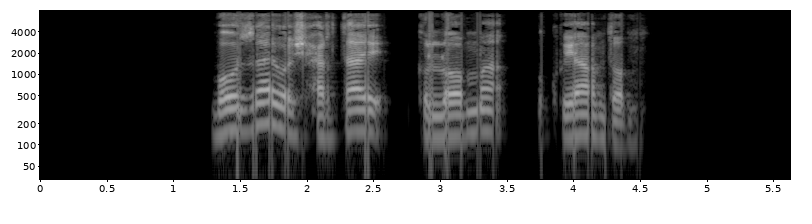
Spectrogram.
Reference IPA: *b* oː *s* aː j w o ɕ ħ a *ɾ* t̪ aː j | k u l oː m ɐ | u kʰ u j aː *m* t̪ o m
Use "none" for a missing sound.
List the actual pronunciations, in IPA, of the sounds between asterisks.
b, z, ɾ, m

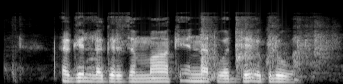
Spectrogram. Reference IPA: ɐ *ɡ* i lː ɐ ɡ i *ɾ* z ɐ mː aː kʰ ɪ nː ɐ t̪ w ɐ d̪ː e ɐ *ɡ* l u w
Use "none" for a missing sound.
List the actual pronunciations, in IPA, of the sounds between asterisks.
ɡ, ɾ, ɡ

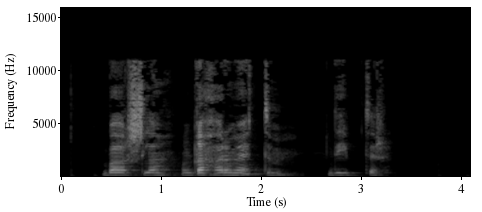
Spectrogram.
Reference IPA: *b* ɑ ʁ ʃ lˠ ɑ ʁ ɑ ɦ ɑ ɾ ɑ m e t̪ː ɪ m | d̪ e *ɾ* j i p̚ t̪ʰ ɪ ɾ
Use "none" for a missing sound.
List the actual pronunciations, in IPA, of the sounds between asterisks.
b, none

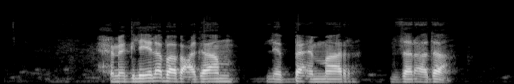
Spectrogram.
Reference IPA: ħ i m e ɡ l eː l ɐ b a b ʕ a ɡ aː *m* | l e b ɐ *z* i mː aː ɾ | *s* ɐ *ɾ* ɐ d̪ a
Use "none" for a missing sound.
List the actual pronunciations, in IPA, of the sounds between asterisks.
m, ʕ, z, ɾ

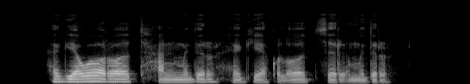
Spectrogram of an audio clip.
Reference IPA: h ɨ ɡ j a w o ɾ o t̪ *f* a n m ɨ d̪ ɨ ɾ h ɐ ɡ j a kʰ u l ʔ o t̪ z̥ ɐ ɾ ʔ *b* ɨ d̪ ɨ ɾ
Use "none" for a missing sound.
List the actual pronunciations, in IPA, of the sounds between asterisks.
ħ, m

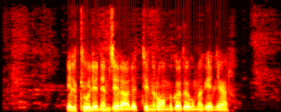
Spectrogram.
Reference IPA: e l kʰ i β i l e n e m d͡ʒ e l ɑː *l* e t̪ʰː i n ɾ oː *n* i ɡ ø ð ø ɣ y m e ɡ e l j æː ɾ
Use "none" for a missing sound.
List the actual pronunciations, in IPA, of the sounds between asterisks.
l, m

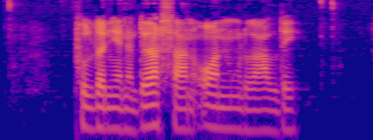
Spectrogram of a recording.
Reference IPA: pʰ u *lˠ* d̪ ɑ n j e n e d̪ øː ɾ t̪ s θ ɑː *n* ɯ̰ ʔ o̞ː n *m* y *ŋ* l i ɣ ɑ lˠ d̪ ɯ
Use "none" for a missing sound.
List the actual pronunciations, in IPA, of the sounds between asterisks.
lˠ, n, m, ŋ

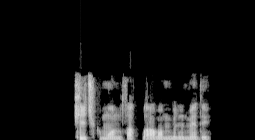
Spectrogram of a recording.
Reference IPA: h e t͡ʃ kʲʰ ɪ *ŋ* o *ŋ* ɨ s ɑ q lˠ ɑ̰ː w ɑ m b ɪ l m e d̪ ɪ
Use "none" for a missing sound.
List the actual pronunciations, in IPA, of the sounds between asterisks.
m, n

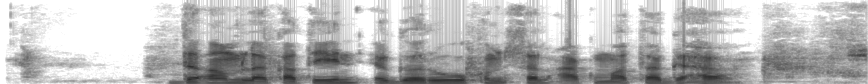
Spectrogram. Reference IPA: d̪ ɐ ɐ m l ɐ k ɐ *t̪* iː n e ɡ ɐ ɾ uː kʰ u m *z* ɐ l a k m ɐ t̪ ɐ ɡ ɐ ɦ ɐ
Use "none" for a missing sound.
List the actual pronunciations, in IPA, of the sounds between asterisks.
t̪, s

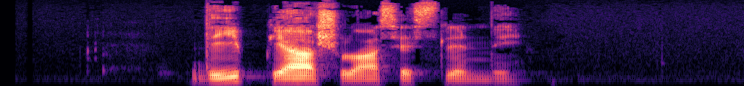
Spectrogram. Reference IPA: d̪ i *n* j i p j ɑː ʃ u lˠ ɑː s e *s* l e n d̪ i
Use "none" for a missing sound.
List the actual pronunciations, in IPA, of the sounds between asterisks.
none, s

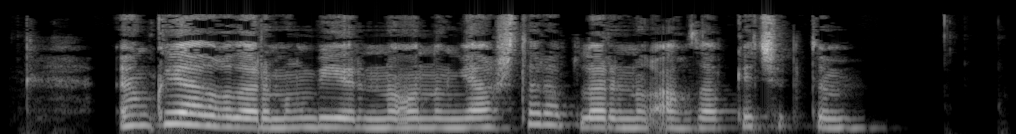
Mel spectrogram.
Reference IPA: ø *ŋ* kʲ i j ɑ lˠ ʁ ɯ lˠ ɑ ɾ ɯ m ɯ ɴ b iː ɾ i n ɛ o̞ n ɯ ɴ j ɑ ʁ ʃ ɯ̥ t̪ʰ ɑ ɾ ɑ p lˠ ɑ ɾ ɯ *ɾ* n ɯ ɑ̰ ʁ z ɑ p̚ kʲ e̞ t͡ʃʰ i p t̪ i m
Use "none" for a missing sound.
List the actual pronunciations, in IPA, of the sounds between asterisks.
ŋ, none

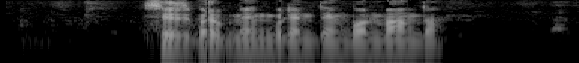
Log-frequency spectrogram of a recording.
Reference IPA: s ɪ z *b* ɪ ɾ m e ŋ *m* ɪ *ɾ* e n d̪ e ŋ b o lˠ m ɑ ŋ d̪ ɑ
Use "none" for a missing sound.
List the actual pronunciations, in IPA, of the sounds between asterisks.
b, b, l

